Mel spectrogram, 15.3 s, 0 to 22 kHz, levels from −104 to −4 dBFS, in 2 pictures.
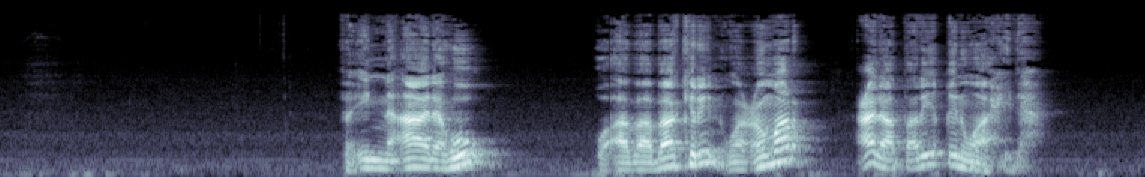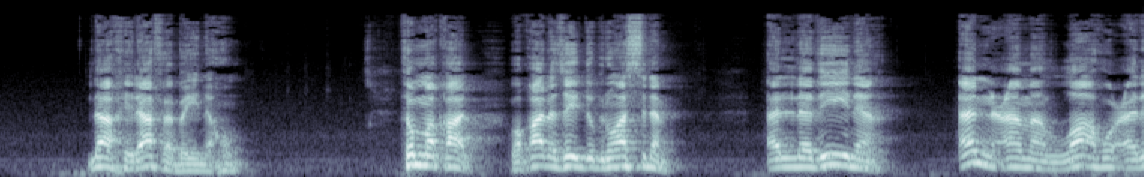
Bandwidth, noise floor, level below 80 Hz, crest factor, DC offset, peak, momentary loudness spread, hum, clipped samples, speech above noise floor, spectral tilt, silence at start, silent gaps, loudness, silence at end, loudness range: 16.5 kHz; -62 dBFS; -56 dBFS; 18 dB; under 0.1%; 0 dBFS; 12 LU; none; under 0.1%; 45 dB; -4 dB/octave; 2.3 s; none; -17 LUFS; 0 s; 3 LU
